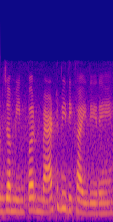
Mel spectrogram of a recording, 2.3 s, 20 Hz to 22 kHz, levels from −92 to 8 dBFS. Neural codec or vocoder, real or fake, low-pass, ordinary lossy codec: none; real; 7.2 kHz; none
